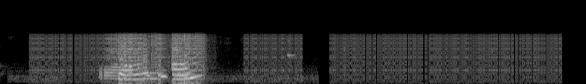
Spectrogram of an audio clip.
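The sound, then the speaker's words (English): A steady, hissing static fills a telephone line for several seconds, briefly overlapped by a muffled voice near the start, with a short cutout midway before the hiss resumes. “Um, there's a little bit of static on the line.”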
